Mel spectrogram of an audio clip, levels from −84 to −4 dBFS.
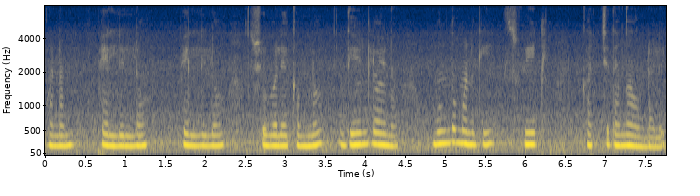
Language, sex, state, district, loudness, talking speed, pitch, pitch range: Telugu, female, Andhra Pradesh, Annamaya, -13 LUFS, 85 wpm, 220 Hz, 205-235 Hz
